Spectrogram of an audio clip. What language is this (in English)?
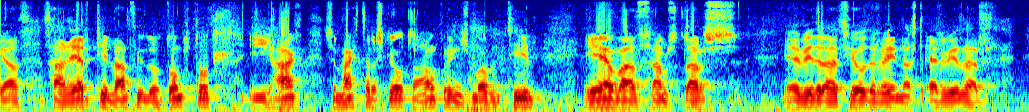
Icelandic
